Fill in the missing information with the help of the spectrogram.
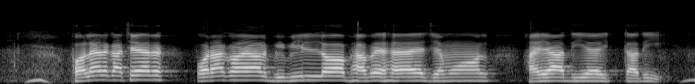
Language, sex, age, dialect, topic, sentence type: Bengali, male, 18-24, Jharkhandi, agriculture, statement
